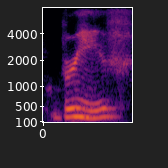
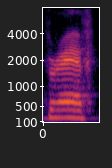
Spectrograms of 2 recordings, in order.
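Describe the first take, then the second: First: The word is given an English pronunciation. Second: The word is given a French pronunciation. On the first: The speaker calls it right. "it's really breve" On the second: The speaker calls it wrong. "I would have said bref because it's French"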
